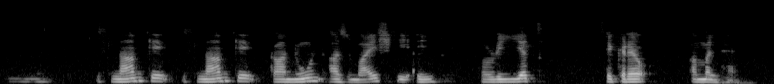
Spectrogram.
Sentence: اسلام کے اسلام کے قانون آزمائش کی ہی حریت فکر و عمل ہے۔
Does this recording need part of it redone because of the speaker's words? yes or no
no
